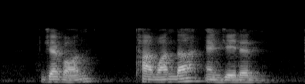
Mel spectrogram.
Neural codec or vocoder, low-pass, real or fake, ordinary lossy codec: none; 5.4 kHz; real; none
